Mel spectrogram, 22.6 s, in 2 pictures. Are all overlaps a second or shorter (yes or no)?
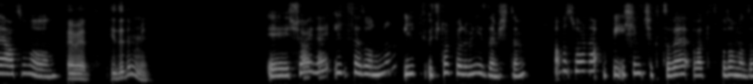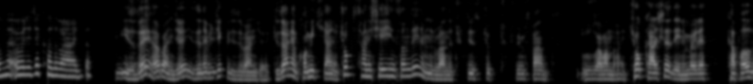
yes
